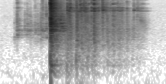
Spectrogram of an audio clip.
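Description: A big chunk of Legos dropped onto a hard surface lands in one sharp crash, then a short scatter of clinking, rattling pieces that fade over about a second, mimicking glass breaking.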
